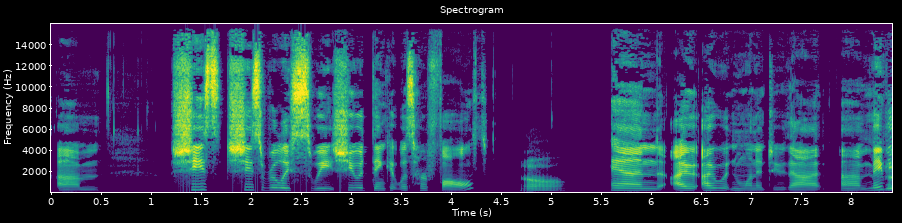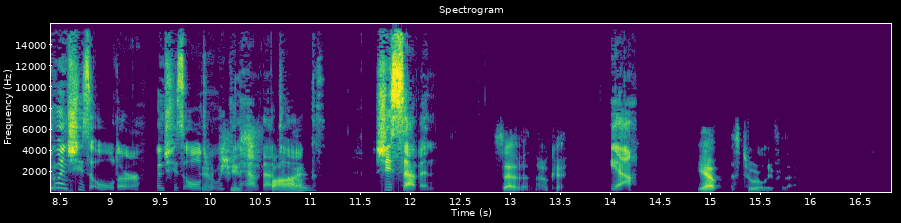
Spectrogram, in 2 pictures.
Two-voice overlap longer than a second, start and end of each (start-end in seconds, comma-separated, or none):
9.9-11.1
